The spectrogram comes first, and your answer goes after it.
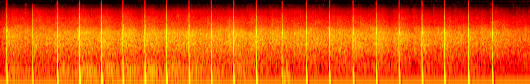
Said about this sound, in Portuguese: O Jorge Werten está aí, meu Deus, foi o representante da Unesco no Brasil, que eu citei, não sei se ele viu que eu citei ele. Então eu vou pedir para o Jorge uma salva de palmas.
